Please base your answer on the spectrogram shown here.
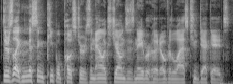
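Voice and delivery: ordinary talk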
